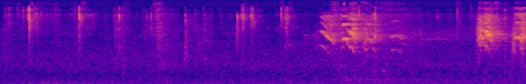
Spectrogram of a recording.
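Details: Wild parrots in a garden: after quiet background hiss, two bursts of harsh, raspy squawks, the first around the middle and a louder rough burst at the very end.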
